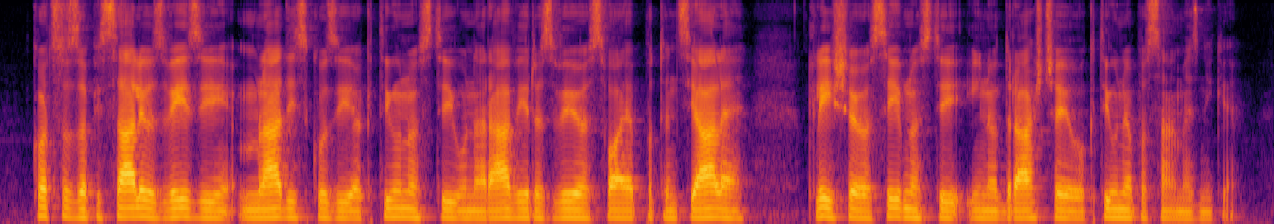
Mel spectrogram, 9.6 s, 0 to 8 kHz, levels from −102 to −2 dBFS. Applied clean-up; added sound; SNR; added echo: none; none; none; none.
